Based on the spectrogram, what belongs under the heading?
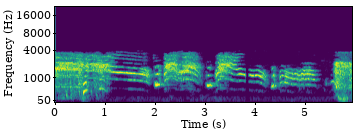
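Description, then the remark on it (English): A cat yowls loudly in a dark apartment-building hallway, in a string of long, wavering, drawn-out wails that rise and fall with brief breaks between them, with no talking. “That's the most frightened I ever was in my life when a kid started to yell.”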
